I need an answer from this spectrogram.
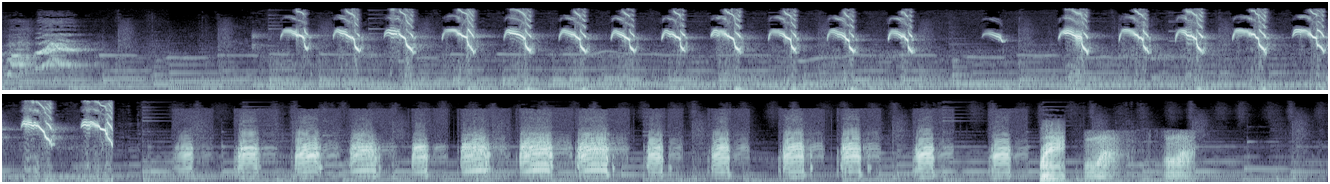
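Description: Quail chicks peeping in a fast run of high, falling chirps, about three a second, with a short break midway. About ten seconds in, Canada geese take over, honking in quick repeated calls. Background music plays underneath.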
